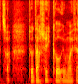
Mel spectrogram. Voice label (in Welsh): "rhugl", Welsh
